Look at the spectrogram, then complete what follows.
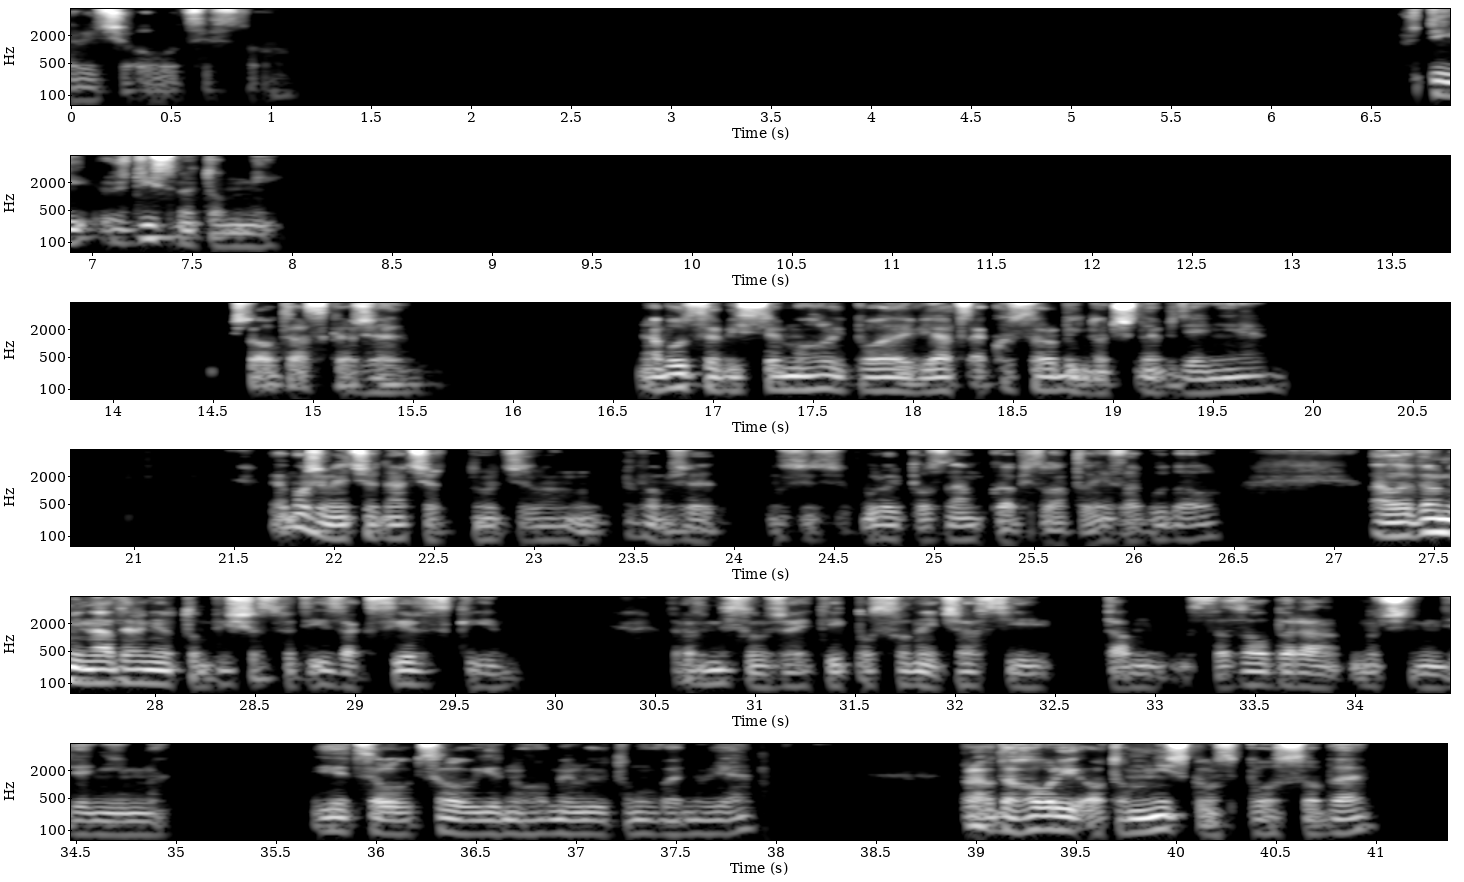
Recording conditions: video call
